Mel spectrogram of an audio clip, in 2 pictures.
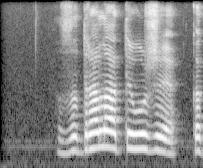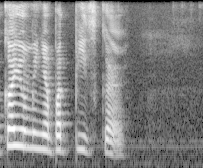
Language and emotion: Russian, angry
